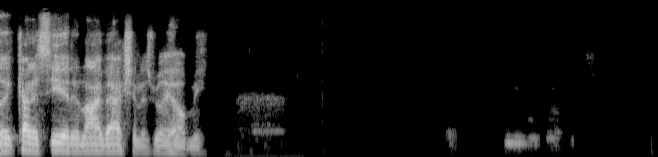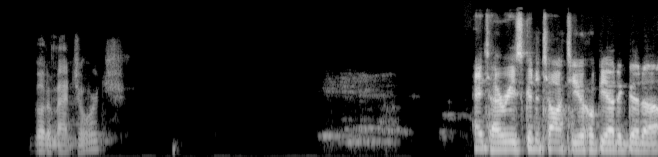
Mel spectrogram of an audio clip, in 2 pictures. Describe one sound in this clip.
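A young man speaks calmly into a microphone, pausing between phrases.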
